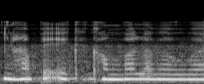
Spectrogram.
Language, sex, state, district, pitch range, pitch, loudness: Hindi, female, Uttar Pradesh, Shamli, 235-255 Hz, 245 Hz, -13 LUFS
